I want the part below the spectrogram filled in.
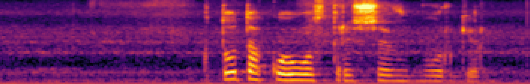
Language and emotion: Russian, neutral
